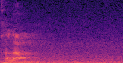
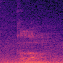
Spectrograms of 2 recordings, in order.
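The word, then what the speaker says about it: फलम्: We Indians do that because it is a labial pronunciation. When it becomes father, it is semi-labial. It is dental and labial. Father. You see? The air will rub against the teeth and the lips.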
